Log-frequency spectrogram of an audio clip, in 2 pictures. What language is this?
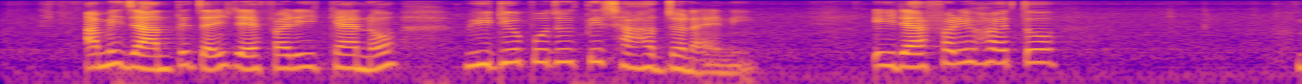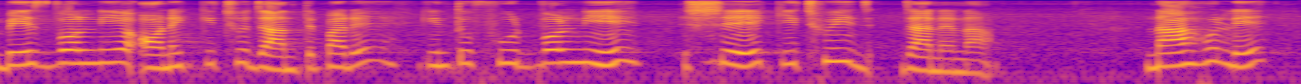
Bangla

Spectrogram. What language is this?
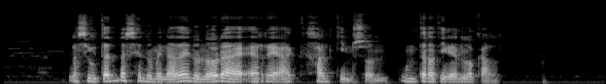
Catalan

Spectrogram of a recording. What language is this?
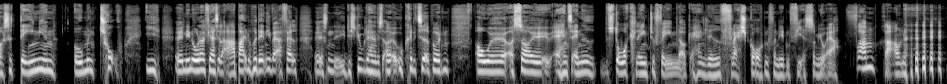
Danish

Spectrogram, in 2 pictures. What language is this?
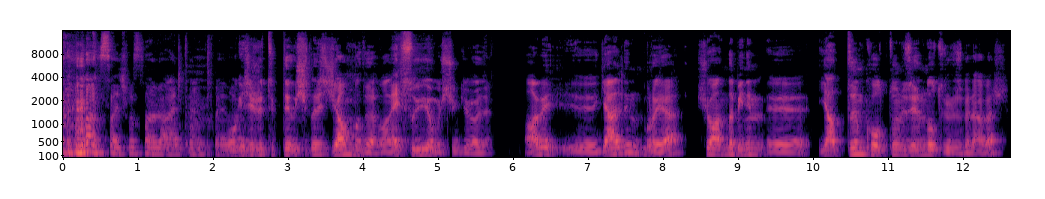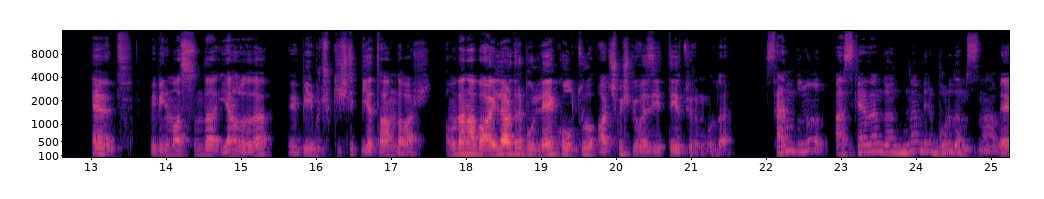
Turkish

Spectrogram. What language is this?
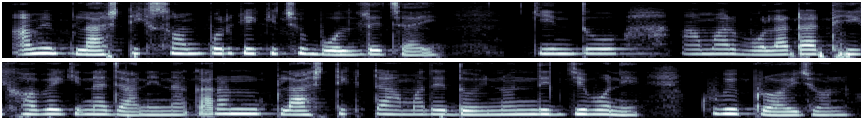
Bangla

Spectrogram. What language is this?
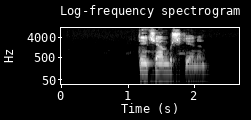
Central Kurdish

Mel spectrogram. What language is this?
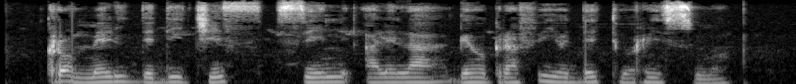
Esperanto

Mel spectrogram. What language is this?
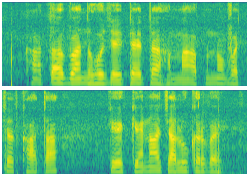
Maithili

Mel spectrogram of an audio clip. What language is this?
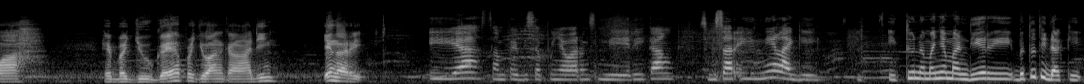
Indonesian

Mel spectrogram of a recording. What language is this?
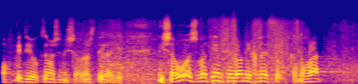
Hebrew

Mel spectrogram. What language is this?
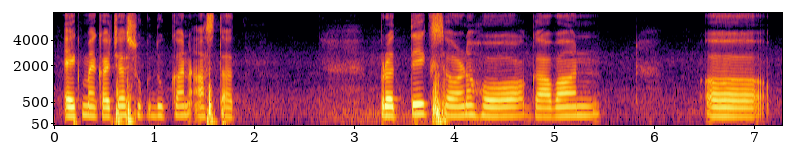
Konkani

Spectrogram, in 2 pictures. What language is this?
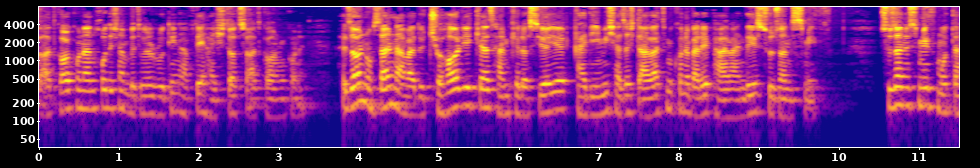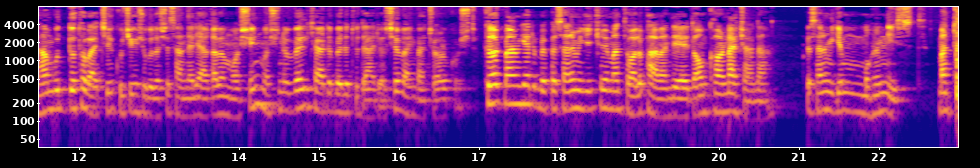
Persian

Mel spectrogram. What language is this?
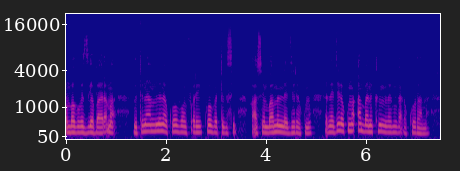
Kirya-Konzəl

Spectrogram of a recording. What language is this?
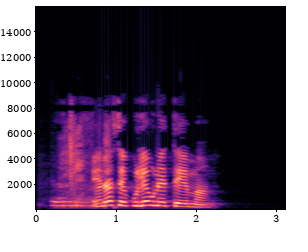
Rombo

